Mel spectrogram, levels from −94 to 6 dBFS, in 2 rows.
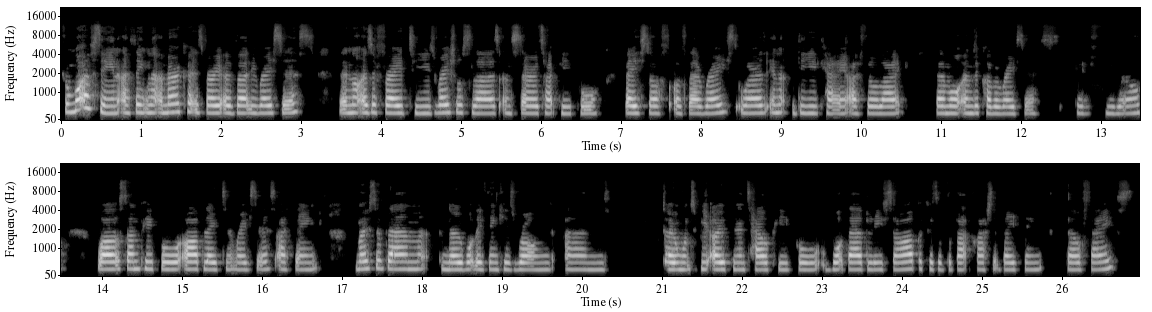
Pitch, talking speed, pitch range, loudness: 250 Hz, 180 wpm, 245-265 Hz, -21 LUFS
